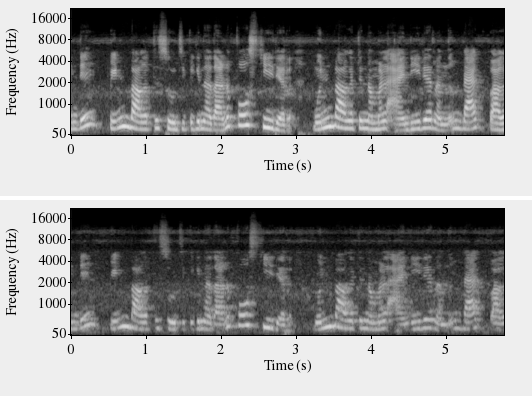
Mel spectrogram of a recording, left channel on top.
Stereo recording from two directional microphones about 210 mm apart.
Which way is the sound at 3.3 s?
35° left (ahead or behind).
